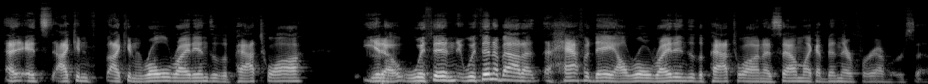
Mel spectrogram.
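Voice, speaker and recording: A man's voice: on the high side, fairly even intonation, a little fast, fairly bright tone. A man hosting a podcast, friendly and talking with lots of fillers. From Hawaii. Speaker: podcast host. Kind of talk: podcast interview.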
